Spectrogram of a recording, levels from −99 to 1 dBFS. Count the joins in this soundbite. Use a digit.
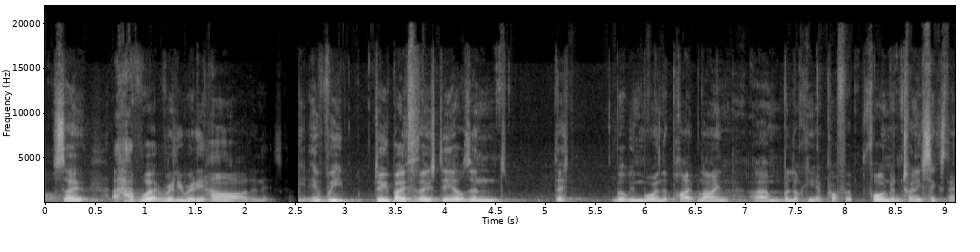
2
